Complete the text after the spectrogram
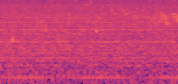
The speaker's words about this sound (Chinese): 一滴水缓缓滴下，成涓涓细流，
